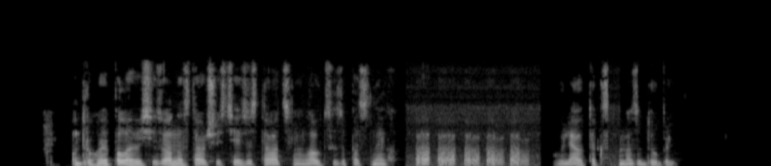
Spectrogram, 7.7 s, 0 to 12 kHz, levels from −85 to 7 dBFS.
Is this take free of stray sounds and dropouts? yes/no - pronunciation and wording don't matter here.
no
